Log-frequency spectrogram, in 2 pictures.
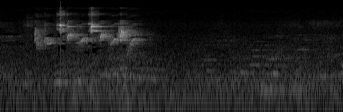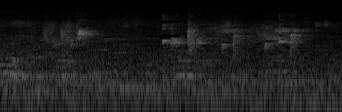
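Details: A kept European goldfinch sings two bursts of bright, high twittering and tinkling notes, one near the start and one toward the end, with softer scattered chirps in the quieter gap between.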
